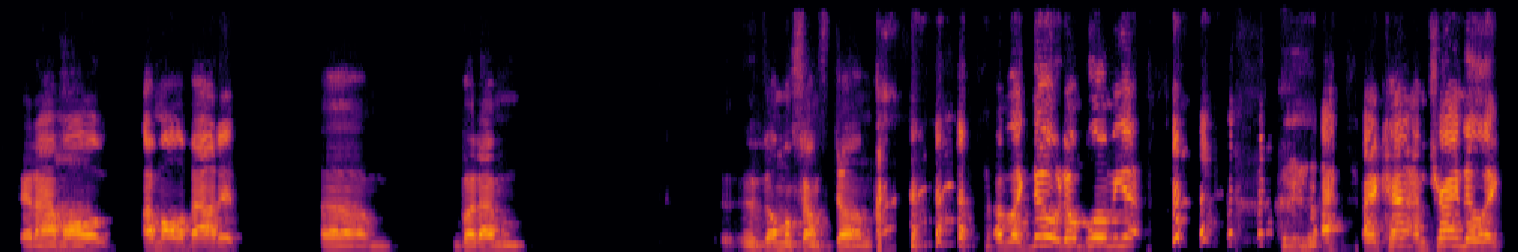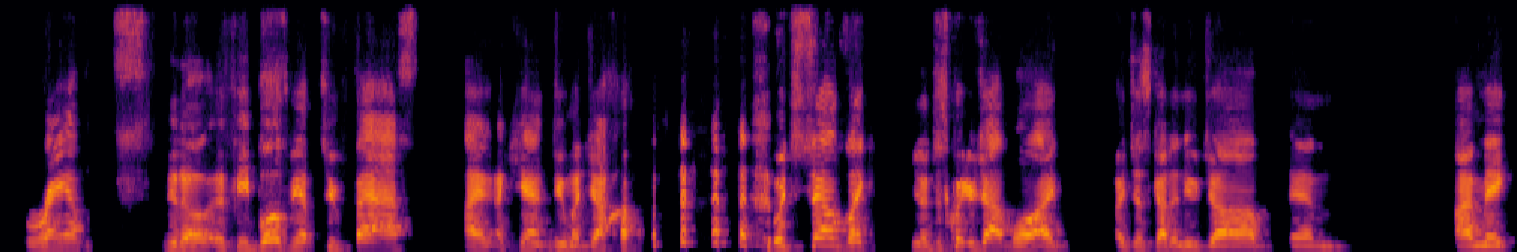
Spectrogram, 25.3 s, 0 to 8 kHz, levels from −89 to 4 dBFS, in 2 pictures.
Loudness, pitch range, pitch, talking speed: -23 LUFS, 150-230 Hz, 175 Hz, 150 wpm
